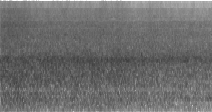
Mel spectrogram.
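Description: Ocean waves roll and break on a beach at sunrise, a steady loud broadband wash of surf with no clear gaps, heard alone without voices.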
